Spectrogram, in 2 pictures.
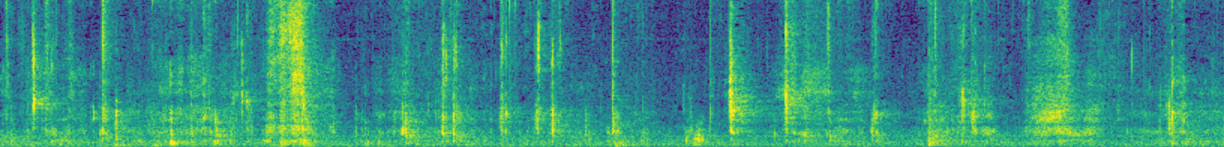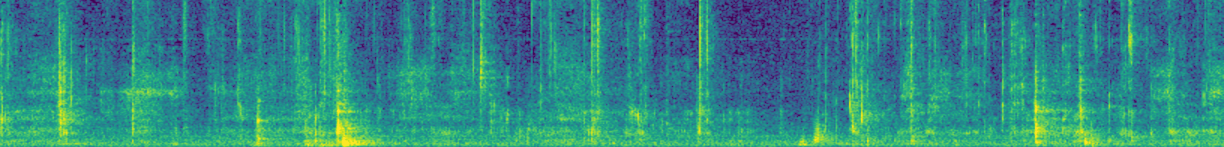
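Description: A man biting and chewing braised beef off the bone close to the microphone: a steady run of short, irregular mouth clicks and smacks, with one louder sound about two-thirds of the way through.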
